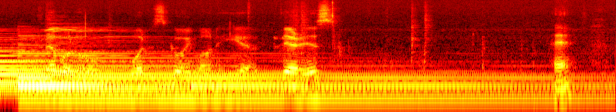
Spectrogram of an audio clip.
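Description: Clean electric guitar chord ringing out and slowly fading, played dry with the reverb switched off.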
